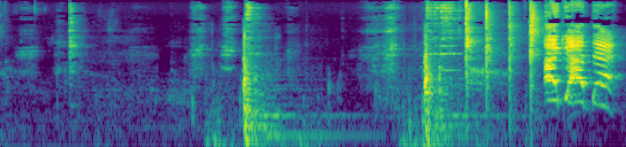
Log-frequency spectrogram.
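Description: Cereal milk slurped straight from a bowl in hurried bursts, with dishes knocking, then a child's excited shout near the end.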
